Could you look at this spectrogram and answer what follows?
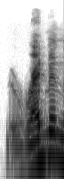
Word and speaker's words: Redmond: that they call it Redmond the robot it's definitely like red man like you would say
